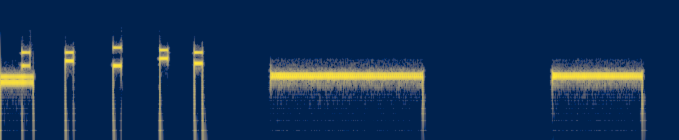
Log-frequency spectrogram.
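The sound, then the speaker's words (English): A telephone number is dialed: five short keypad tones, each at a different pitch, followed by two long, steady, low tones separated by a pause, clear against silence. “We're going to dial Adam's number right now.”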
